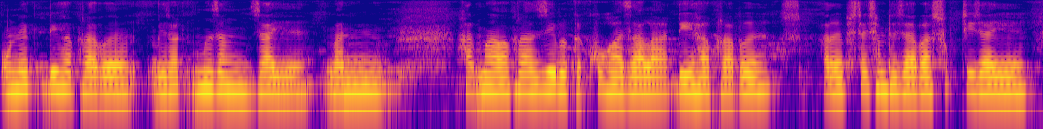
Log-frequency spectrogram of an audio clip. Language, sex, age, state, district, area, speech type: Bodo, female, 30-45, Assam, Kokrajhar, rural, spontaneous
